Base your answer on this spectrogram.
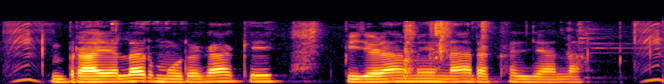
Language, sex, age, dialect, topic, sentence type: Bhojpuri, male, 18-24, Western, agriculture, statement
